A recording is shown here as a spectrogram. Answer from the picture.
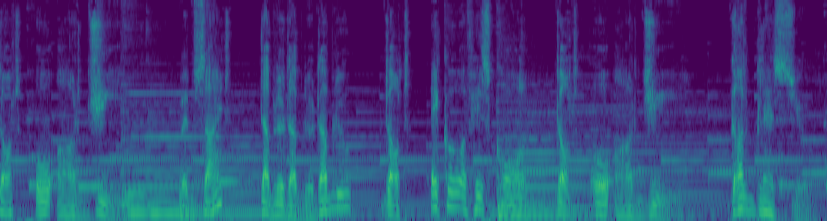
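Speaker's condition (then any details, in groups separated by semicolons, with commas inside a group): No condition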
